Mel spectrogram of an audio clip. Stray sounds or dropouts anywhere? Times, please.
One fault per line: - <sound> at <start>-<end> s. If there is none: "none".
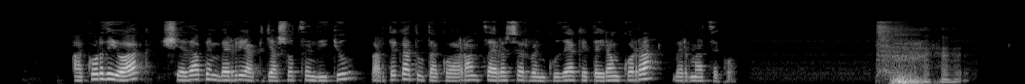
- laugh at 8.8-9.7 s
